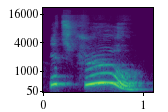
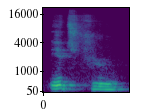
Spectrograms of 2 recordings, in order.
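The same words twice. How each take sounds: First: It is said with lively, expressive intonation. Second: It is said flatly, with little intonation. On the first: The speaker sounds genuinely convinced, like real conversation. The speaker calls it right. "a gente tem toda uma entonação em cima daquilo" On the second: The speaker sounds cold and lifeless. The speaker calls it wrong. "E não simplesmente"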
